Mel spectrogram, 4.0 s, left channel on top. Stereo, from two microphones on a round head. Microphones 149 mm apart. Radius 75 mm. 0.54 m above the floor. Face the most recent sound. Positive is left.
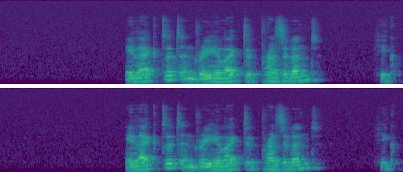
turn(degrees=55)  # may be behind; listen again after turning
